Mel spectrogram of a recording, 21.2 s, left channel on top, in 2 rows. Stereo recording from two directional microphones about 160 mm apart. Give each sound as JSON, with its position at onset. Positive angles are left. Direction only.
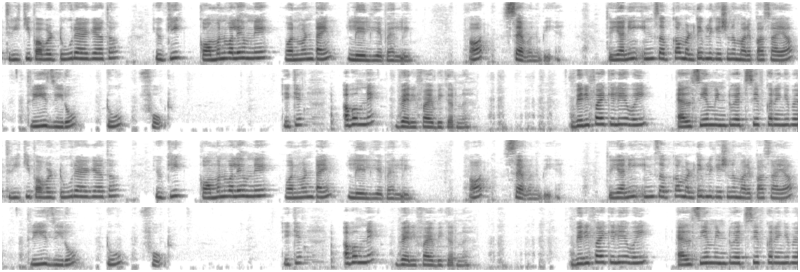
{"t": 0.0, "sound": "a woman's voice", "side_deg": 30}
{"t": 6.8, "sound": "a woman's voice", "side_deg": 35}
{"t": 14.3, "sound": "a woman's voice", "side_deg": 30}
